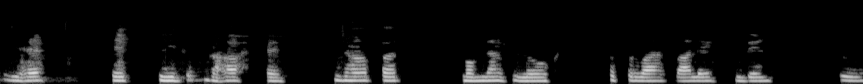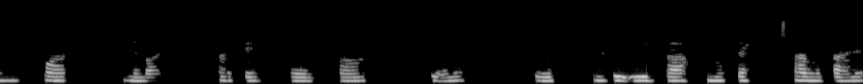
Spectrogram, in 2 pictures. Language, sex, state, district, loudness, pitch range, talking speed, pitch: Hindi, male, Uttar Pradesh, Budaun, -21 LUFS, 165-180 Hz, 65 wpm, 170 Hz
